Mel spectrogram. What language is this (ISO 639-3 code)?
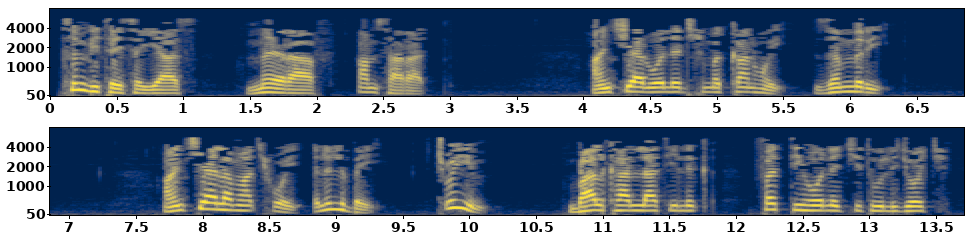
amh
